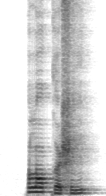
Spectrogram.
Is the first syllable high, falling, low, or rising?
high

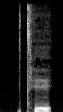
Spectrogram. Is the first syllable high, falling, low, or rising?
low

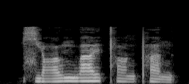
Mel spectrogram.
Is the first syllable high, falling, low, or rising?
rising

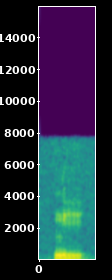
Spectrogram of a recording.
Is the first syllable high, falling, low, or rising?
low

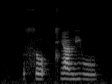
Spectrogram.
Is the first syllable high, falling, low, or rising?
low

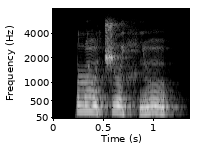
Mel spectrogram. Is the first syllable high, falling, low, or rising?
falling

